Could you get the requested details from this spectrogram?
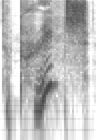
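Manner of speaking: hushed, wondering whisper; awed whisper. A narrator's reading. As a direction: breathe it in awe. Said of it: "she asked, awed".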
